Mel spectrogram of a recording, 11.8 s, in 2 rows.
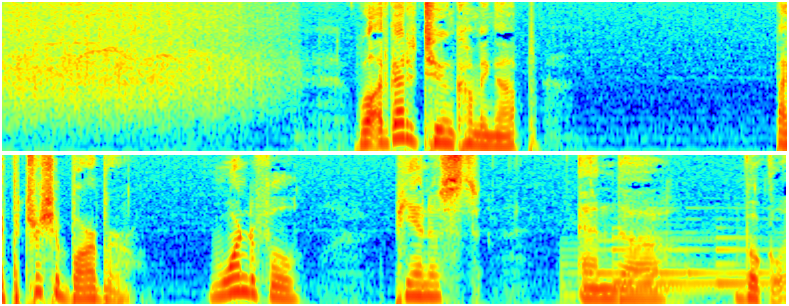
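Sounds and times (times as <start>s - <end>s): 
audience applause: 0.0s - 2.2s
speech: 2.6s - 4.0s, 5.8s - 8.2s, 8.8s - 9.5s, 10.1s - 11.7s.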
